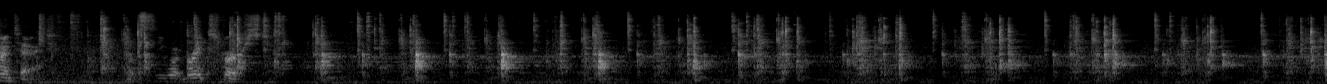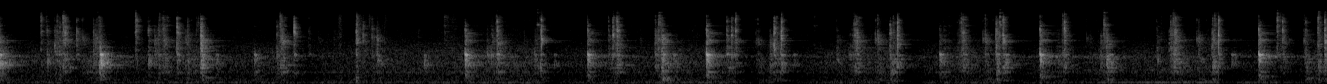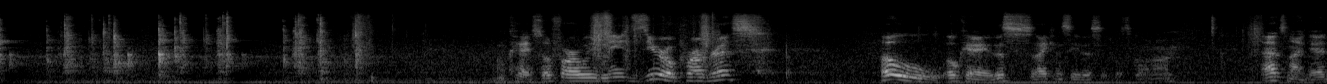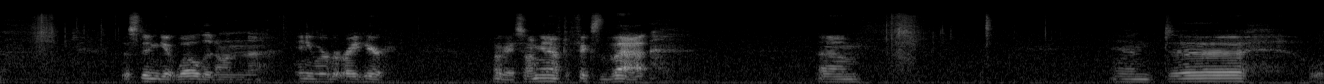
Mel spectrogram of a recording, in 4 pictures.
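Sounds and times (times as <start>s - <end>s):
sharp metallic clicks of a press: 0.4s - 30.2s.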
